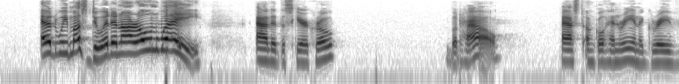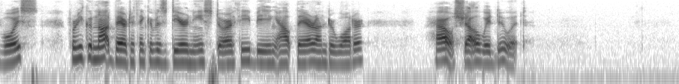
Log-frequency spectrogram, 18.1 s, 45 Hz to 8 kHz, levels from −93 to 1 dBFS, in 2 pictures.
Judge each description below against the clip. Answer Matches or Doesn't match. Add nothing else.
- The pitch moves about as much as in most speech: Matches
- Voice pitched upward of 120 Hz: Matches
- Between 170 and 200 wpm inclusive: Doesn't match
